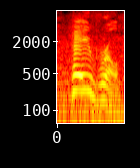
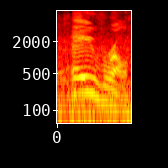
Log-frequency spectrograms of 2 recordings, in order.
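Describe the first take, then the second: First: It is said like 'hayvrill'. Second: It is said like 'hayvrill'.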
